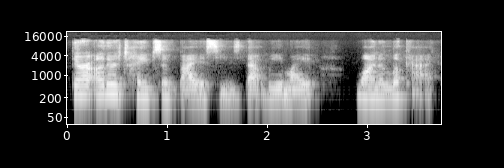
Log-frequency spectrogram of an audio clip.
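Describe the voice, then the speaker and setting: A woman from Lebanon giving an explanatory research talk, speaking in short, measured phrases and stressing key words. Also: fairly low pitch, vocal fry. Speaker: academic researcher presenting.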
